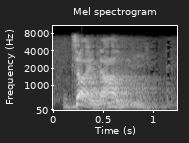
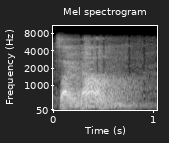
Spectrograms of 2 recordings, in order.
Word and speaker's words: 在哪里: This would be pronounced 在哪里？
